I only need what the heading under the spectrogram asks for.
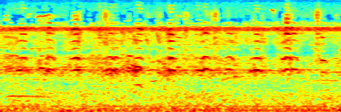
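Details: A flock of wild geese at sunrise near a camp, honking steadily in a continuous overlapping chorus of nasal calls above a strong low rumble.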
